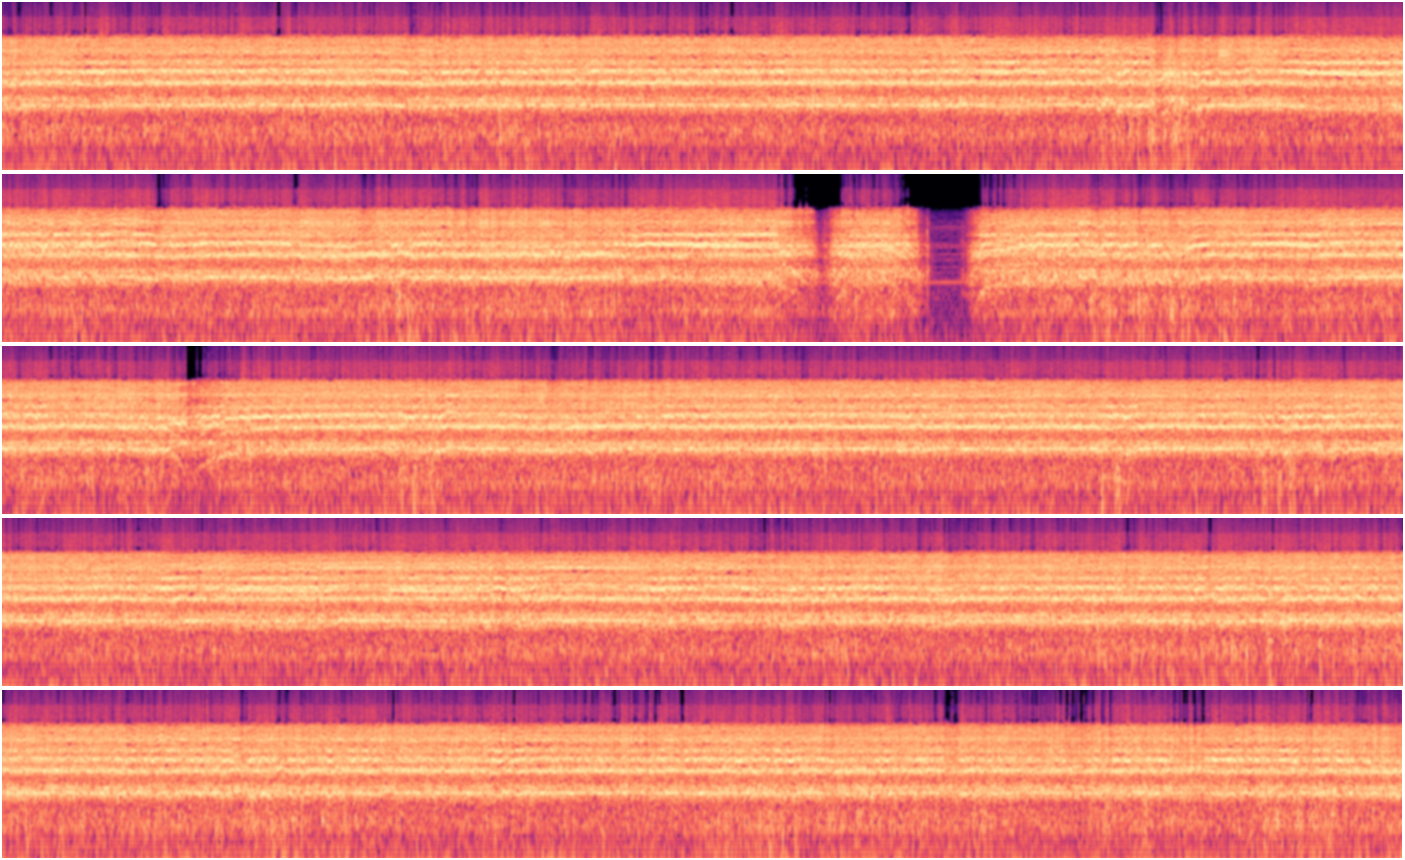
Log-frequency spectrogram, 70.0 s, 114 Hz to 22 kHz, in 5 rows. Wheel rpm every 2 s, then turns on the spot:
230, 230, 230, 230, 230, 220, 220, 210, 230, 220, 200, 90, 180, 220, 210, 200, 230, 230, 230, 230, 230, 230, 220, 220, 220, 230, 230, 240, 230, 230, 230, 230, 230, 240, 230.
none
